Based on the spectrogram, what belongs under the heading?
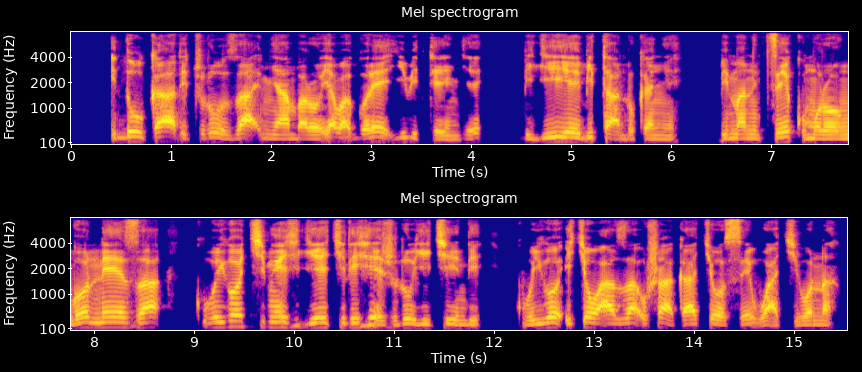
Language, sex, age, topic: Kinyarwanda, male, 25-35, finance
